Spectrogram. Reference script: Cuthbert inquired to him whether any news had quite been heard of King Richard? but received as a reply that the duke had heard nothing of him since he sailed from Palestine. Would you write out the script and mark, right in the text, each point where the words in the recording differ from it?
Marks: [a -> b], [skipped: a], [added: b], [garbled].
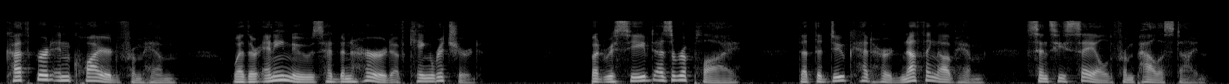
Cuthbert inquired [to -> from] him whether any news had [skipped: quite] been heard of King Richard? but received as a reply that the duke had heard nothing of him since he sailed from Palestine.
